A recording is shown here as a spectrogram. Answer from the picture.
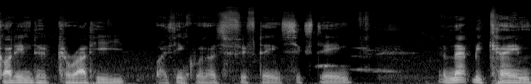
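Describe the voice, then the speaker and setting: A man's very deep, low voice with an Australian accent amid noticeable background noise. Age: 70s. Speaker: martial artist and actor. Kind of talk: interview.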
